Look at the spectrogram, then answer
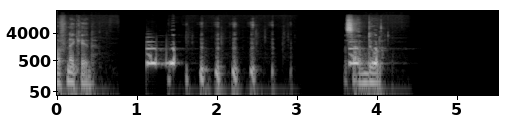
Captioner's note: Ketawa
